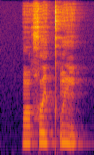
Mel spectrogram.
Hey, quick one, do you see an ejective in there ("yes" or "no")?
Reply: yes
